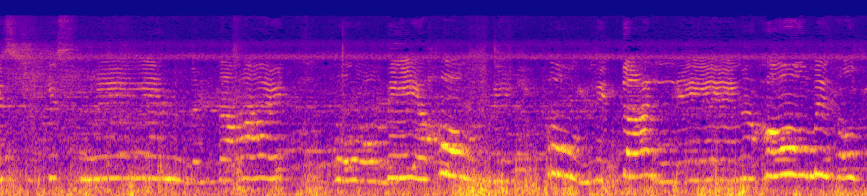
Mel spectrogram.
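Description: A young girl singing a song, holding some notes and sliding between others.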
